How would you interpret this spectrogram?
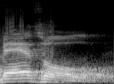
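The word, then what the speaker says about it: basil: اللي بعدها بازل، بازل. هنا نطقت الاس كانها زي، يبقى الاس لما تكون ما بين حرفين متحركين بنطقها كانها ز كانها زي، عشان كده بازل بازل.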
